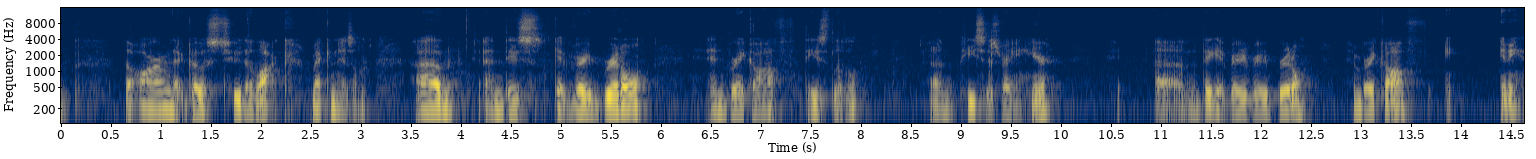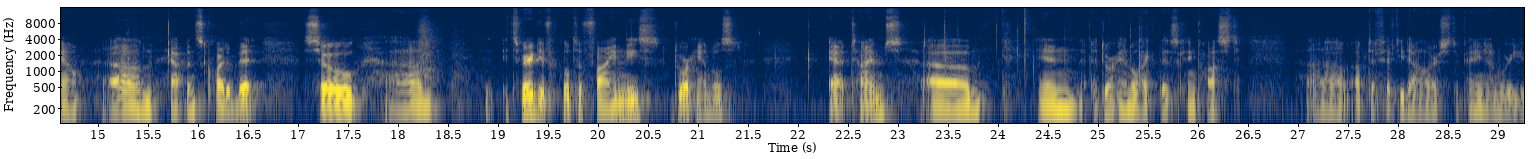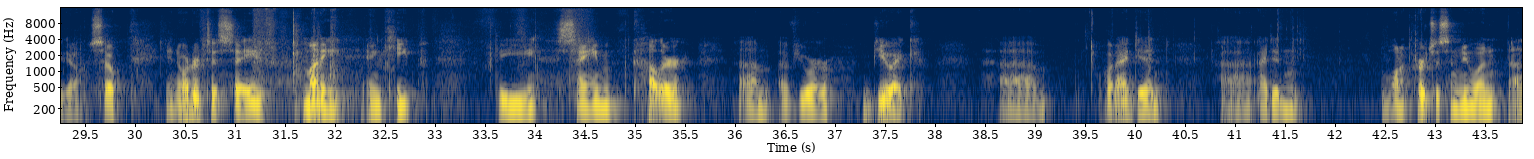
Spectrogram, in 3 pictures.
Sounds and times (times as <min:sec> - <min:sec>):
Speech: 0:00.6 - 0:08.0, 0:08.6 - 0:10.0, 0:10.9 - 0:21.5, 0:22.3 - 0:26.5, 0:27.1 - 0:33.0, 0:33.6 - 0:38.0, 0:38.6 - 0:41.8, 0:42.5 - 0:43.8.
